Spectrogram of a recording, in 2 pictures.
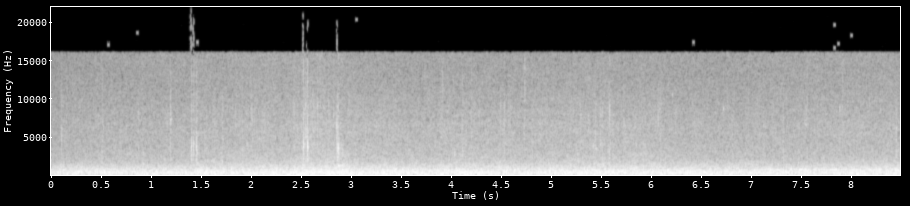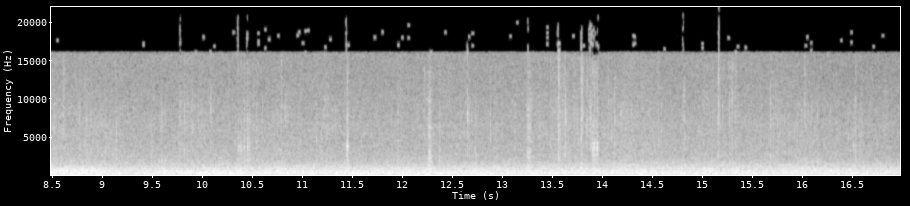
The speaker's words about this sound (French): La clameur du vent contre les haies.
